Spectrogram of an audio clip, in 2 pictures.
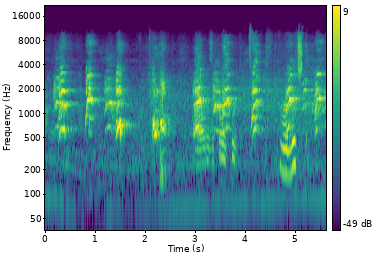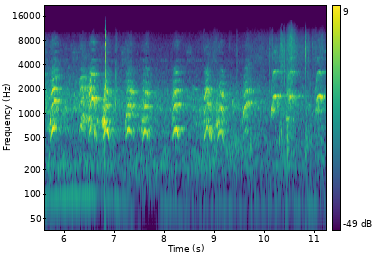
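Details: German Hunting Terrier, a female, hunting wild boar: sharp yelping barks with harmonic stacks, repeated irregularly through the recording, mixed with a man's encouraging speech.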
